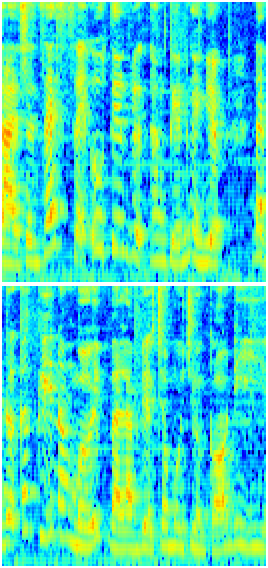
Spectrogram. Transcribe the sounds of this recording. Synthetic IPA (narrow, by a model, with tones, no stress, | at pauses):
t̪aː˧˩jt͡ɕə˧nzɛ˦˥t̚sɛ̰˧˥ʔu˧t̪i˧nvi˨˩ək̚t̪ʰaː˧ŋt̪i˨˦ənŋa˨˩jŋi˨˩əp̚ | ɗaː˨˩t̚ɗɨ˨˩əkːaː˦˥kːḭ˧˥na˧ŋməː˨˦jvaː˨˩laː˨˩mvi˨˩ək̚t͡ɕɔ˧mo˧jt͡ɕɨ˨˩əŋkɔ˨˦ɗi˧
